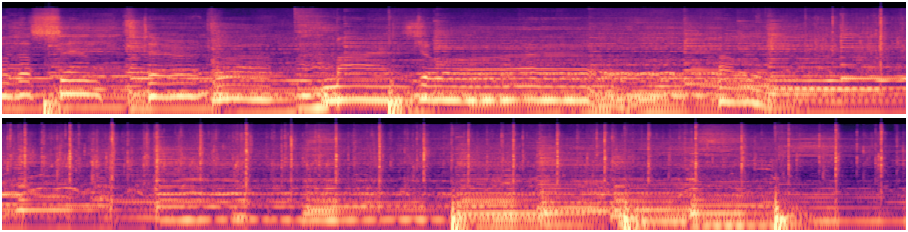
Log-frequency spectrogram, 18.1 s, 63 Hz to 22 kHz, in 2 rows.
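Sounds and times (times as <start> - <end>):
church band playing: 0.0 - 18.0.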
